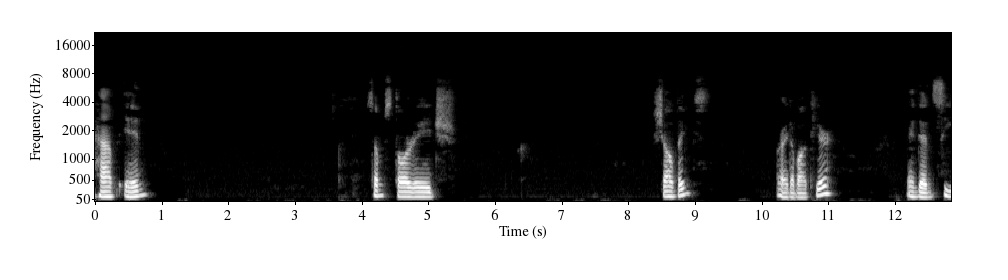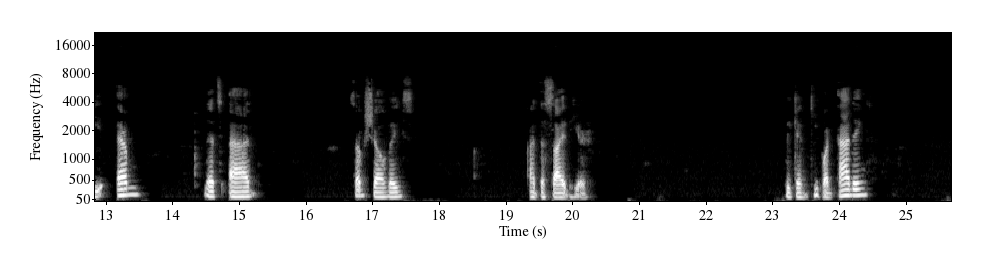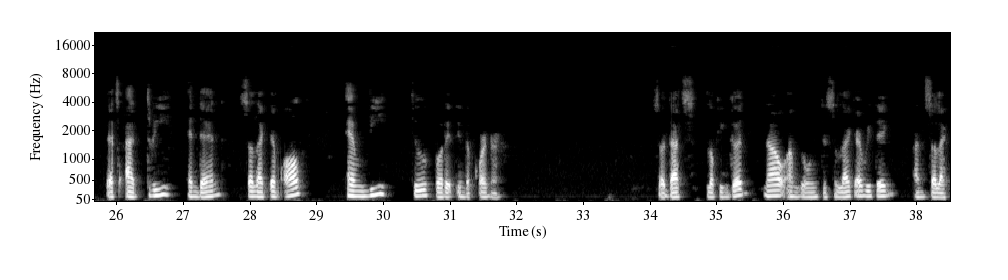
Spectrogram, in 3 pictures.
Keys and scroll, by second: 13.9-14.6 typing, 25.5 Escape, 25.8 Escape, 29.1-29.6 typing, 32.5 Escape, 32.8 Escape.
